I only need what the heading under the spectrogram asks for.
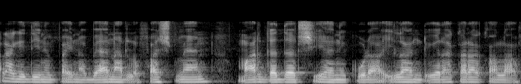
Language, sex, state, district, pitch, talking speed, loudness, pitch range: Telugu, male, Andhra Pradesh, Sri Satya Sai, 110 Hz, 125 wpm, -18 LUFS, 110-115 Hz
